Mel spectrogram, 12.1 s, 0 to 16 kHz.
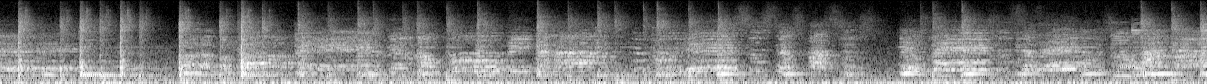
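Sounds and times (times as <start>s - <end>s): youth choir singing short notes: 0.0s - 12.0s.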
